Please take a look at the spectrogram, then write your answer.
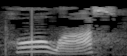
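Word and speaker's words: Paulos (Παῦλος): It's pi, alpha, upsilon, lambda, omicron, sigma, and it's pronounced Paulos.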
